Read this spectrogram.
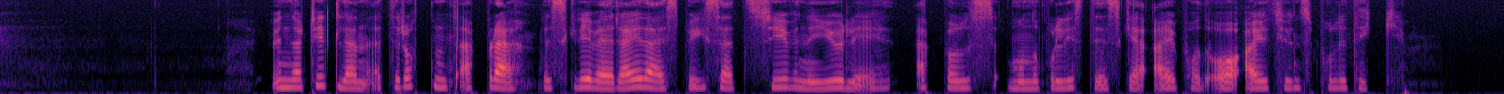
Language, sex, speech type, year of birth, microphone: Norwegian, female, read, 1989, Sennheiser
